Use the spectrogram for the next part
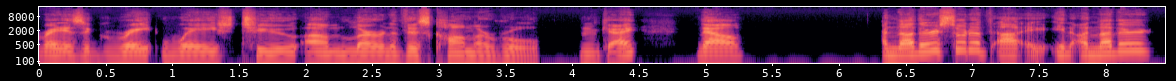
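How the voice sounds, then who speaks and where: A man's voice: a little high, no room sound, studio quality. A man teaching an SAT grammar lesson, talking straight to his viewers and checking in with them constantly. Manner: talks straight to viewers with frequent "right?" checks. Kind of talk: explaining grammar to students.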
